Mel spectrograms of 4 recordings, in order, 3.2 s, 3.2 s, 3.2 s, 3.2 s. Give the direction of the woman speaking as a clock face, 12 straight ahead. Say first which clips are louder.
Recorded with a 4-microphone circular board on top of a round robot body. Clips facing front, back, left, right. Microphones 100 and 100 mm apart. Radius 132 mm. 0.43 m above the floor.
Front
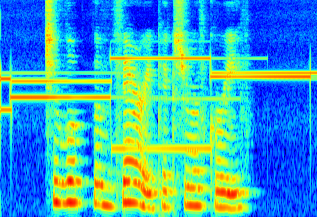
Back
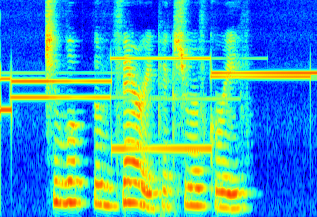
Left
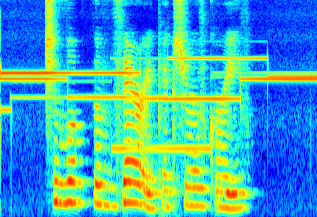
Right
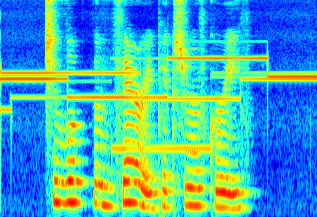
Front 6 dB, right 4 dB; 1 o'clock.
